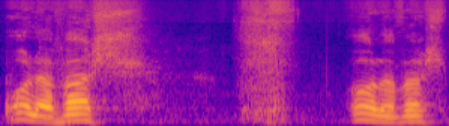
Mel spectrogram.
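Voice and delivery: normal talking voice

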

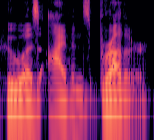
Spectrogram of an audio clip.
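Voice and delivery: ordinary talk

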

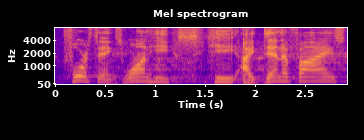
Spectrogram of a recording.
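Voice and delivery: normal talking voice

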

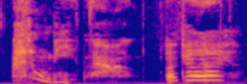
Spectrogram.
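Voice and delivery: hushed whisper to herself. Retold or imitated. Narrator whispering her own thoughts in the store. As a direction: whisper it like a private decision.

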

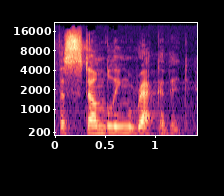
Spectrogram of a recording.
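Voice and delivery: usual speaking voice

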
